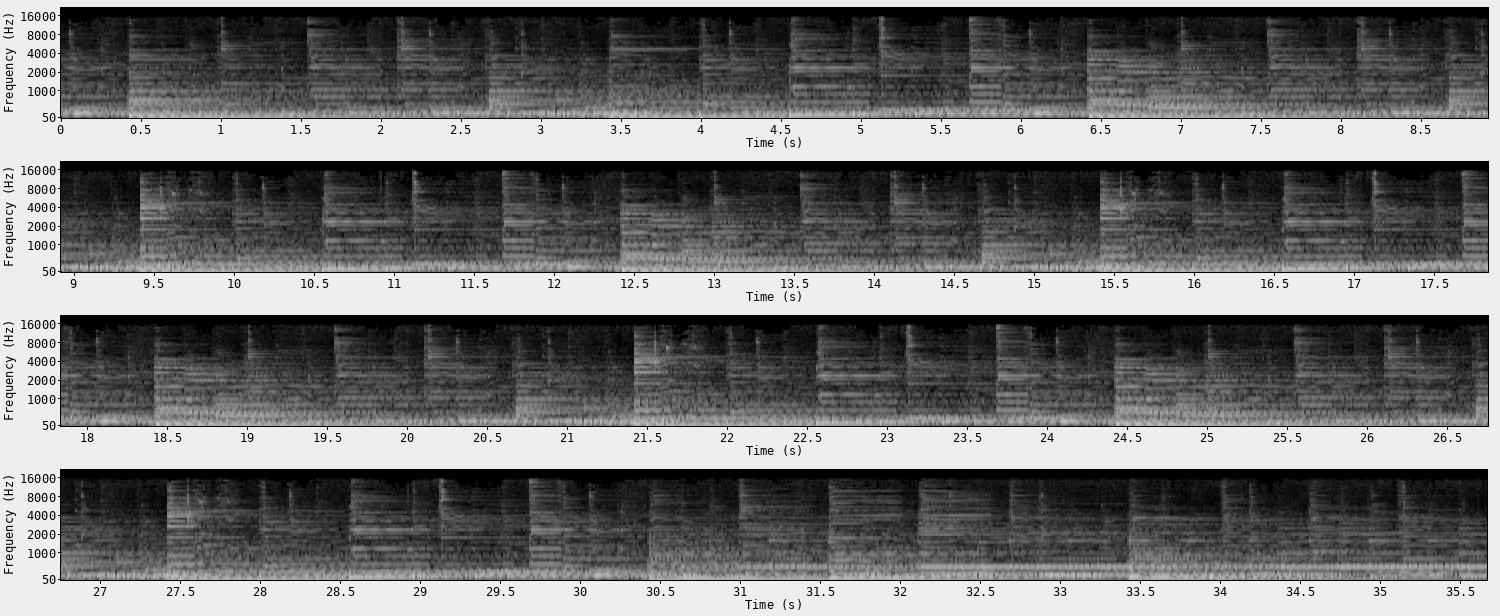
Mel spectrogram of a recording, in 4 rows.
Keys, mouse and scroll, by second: 5.7-13.0 drag, 13.5 click, 22.8 F9, 25.7-34.7 drag.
